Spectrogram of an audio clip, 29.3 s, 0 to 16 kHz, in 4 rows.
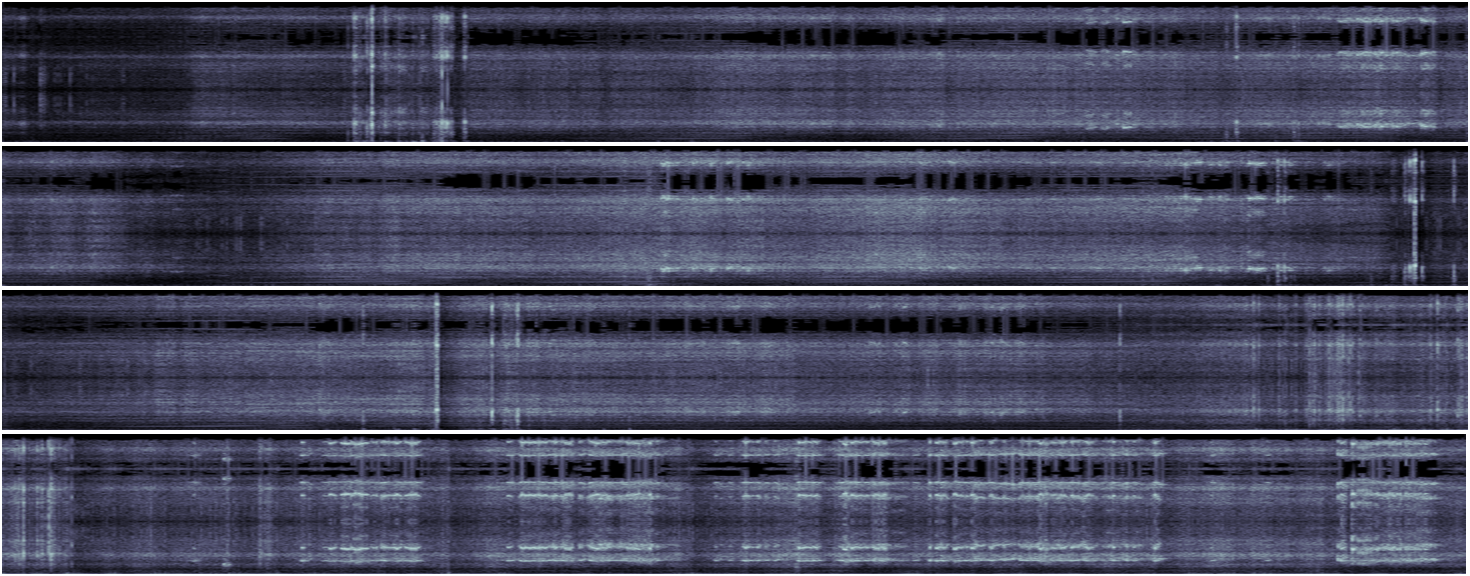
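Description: A Lexus IS300's straight-six revving up and down over and over as the car drifts in circles on wet pavement. About twenty seconds in, a much louder close engine drone takes over, with a broken high squeal on top, as the car carrying the camera spins its tires and smokes.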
